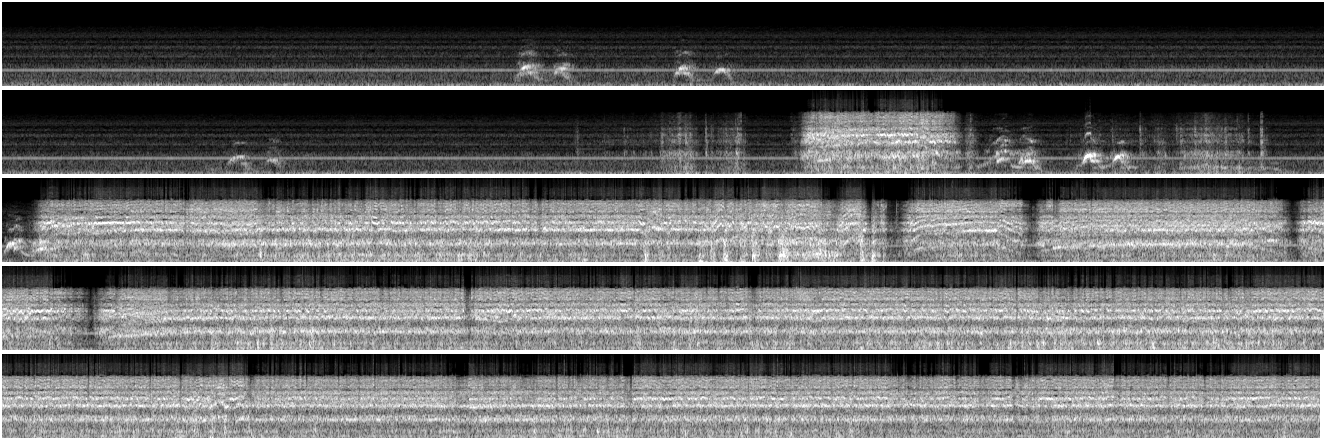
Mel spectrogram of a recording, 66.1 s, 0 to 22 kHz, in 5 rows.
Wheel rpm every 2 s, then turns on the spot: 0, 0, 0, 0, 0, 0, 0, 0, 0, 10, 140, 0, 20, 200, 230, 230, 220, 130, 180, 100, 210, 230, 230, 230, 230, 230, 230, 240, 230, 230, 240, 230, 230.
18-20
